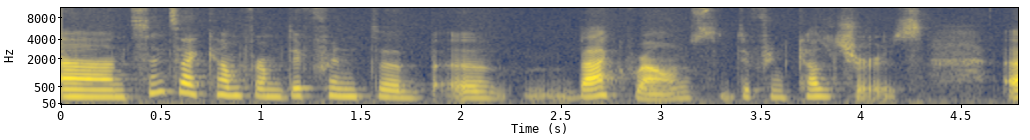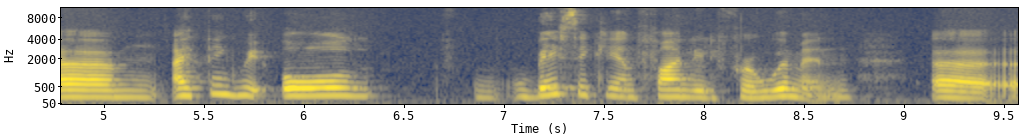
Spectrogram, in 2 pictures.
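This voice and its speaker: Moderate pace from a woman with a French accent, medium pitch and ordinary pitch variation, on a very clean recording with a silent background. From Lebanon. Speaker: show host. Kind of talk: interview chat. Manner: halting, many fillers.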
